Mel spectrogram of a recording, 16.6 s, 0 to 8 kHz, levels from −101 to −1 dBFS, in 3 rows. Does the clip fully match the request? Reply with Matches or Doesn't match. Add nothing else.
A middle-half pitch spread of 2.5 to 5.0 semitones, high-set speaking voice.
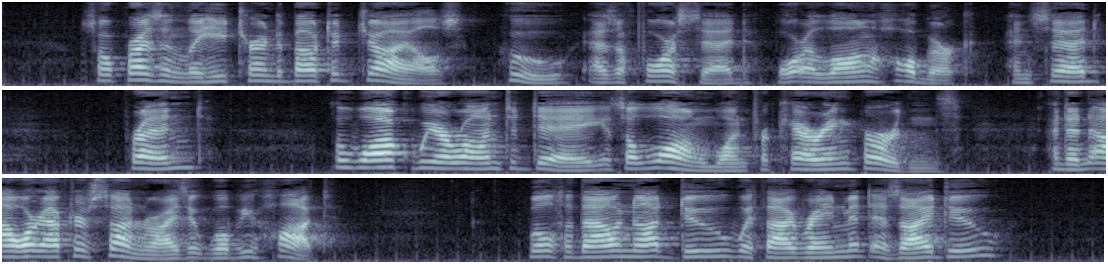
Matches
